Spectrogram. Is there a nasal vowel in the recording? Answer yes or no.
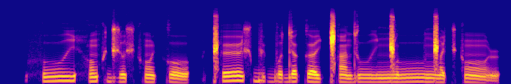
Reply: yes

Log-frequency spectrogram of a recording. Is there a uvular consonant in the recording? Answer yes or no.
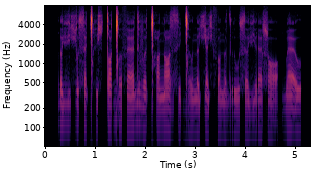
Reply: no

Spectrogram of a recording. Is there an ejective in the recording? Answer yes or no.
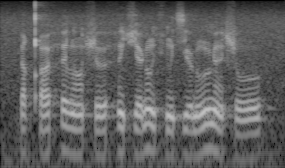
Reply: yes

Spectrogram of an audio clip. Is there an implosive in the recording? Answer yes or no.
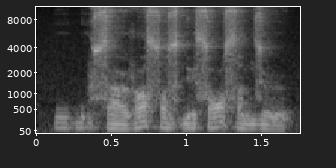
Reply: yes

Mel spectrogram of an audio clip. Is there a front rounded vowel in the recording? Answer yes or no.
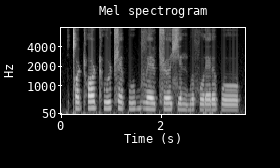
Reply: yes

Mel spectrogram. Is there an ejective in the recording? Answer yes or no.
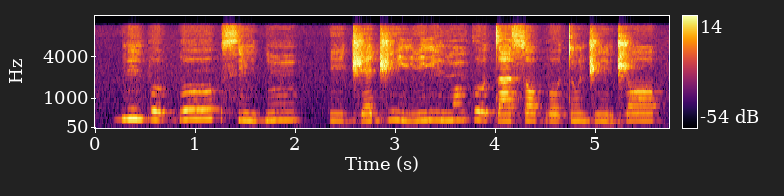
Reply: no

